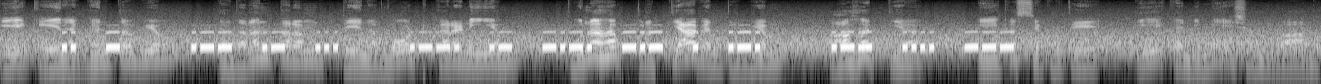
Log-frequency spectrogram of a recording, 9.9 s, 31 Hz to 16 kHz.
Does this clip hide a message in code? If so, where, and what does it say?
Yes: Morse code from 0.4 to 7.7 s, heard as a keyed tone, machine-sent, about 36 wpm, spaced as for 24 wpm, 490 Hz, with radio static, a narrow filter and speech in Sanskrit. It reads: IT WAS PACKER WHO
